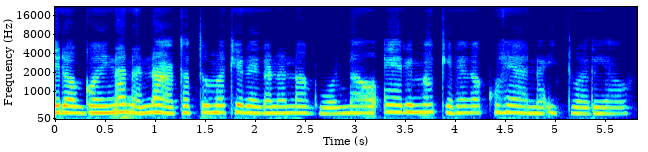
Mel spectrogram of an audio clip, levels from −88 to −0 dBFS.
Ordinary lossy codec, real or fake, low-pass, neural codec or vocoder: none; fake; none; codec, 44.1 kHz, 2.6 kbps, DAC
